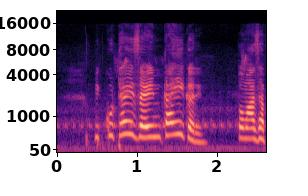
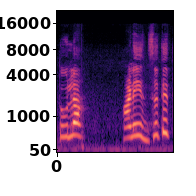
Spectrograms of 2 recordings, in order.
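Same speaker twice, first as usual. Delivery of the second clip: ordinary talk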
